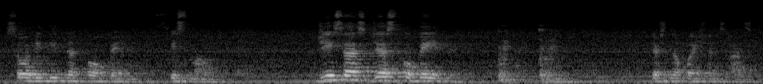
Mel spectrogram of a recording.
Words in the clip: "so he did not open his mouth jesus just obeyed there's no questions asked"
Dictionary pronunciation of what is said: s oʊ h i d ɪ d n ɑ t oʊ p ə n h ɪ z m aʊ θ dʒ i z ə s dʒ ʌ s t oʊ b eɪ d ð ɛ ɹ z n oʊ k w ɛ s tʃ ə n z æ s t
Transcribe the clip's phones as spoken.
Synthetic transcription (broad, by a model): s oʊ h i d ɪ d n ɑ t oʊ p ə n h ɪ s m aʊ t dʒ i s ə s dʒ ʌ s t oʊ b eɪ d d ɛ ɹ s n oʊ k w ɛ s tʃ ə n s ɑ s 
